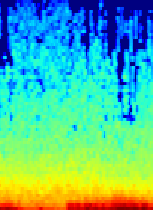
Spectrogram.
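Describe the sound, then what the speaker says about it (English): Stormy weather from the video game Alan Wake, with wind roaring steadily over low, heavy rumbling that swells toward the end, like distant thunder rolling under gusts. "It seems there's a storm coming."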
